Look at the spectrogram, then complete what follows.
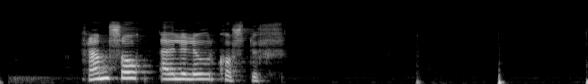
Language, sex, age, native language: Icelandic, female, 50-59, Icelandic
